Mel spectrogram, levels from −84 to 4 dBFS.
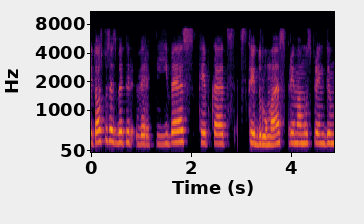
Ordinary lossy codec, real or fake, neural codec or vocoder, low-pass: AAC, 64 kbps; real; none; 7.2 kHz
